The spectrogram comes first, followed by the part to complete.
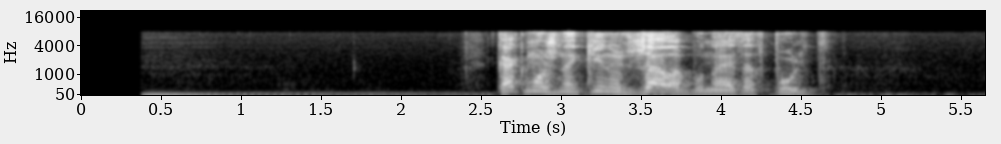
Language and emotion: Russian, angry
